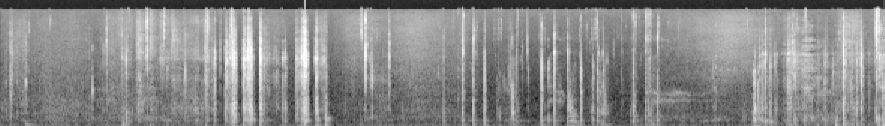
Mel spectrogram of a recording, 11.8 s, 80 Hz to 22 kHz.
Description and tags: drinking woman
A lady opens the plastic bottle with water, drinks, sips, breathes. Recorded in the speaker booth with Neumann U87ai, during voiceover rec. session.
